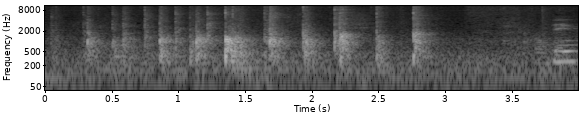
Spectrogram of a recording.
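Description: A small audience clapping briefly: a couple of seconds of distinct, uneven claps that die away, followed by a woman starting to speak.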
